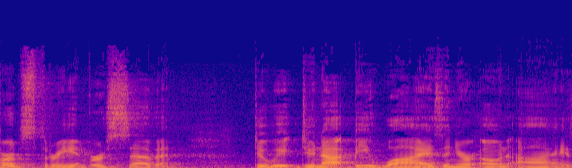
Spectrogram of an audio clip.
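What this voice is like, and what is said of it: Usual voice. Nothing is said of it.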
